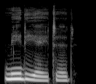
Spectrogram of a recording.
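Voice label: "mediated", American English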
